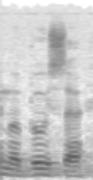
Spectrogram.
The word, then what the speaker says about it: Mabuse: had four hits busa see I've spent years mispronouncing all of this I learned how to pronounce it from four years ago I've seen the films - they say Moe Busa in testament of dr. Mabuse of the thousand eyes of dr. mabuse's that's how pronounced here we go free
